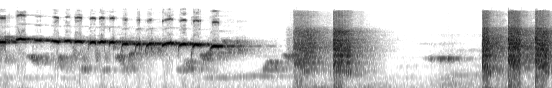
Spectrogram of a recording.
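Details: Morning kretekan of a white-rumped shama aimed at stirring fighting spirit: a falling trilled whistle, then loud rasping rattles with a soft low whistle in the pause between.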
